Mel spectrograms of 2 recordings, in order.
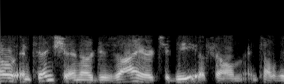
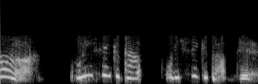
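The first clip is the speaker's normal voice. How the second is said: small nebbish voice, much higher. Actor describing the inner voice that nudges him toward opportunities; little nebbish voice. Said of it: "this kind of little nebbish voice".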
